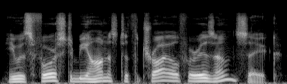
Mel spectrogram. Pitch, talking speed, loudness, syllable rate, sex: 145 Hz, 270 wpm, -14 LUFS, 5.8 syllables/s, male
